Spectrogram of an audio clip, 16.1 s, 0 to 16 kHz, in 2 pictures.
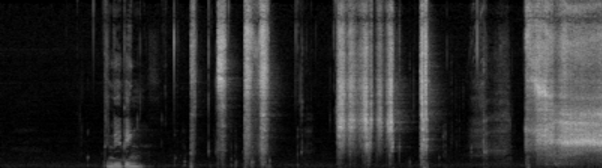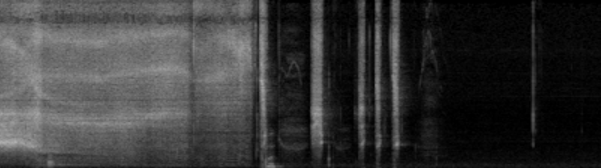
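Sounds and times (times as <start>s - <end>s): mouth clicks and puffs: 2.4s - 3.6s, 4.5s - 5.8s, 7.0s - 11.5s, 12.2s - 13.4s
long loud mouth hiss: 2.9s - 3.6s, 4.5s - 5.7s, 7.0s - 11.6s.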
